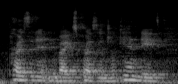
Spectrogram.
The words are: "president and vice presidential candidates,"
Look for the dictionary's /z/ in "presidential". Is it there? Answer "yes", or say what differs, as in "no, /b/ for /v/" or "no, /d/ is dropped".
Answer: yes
